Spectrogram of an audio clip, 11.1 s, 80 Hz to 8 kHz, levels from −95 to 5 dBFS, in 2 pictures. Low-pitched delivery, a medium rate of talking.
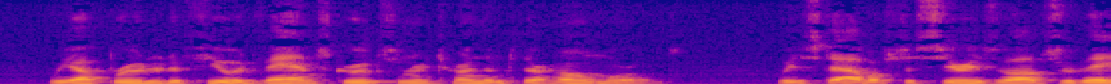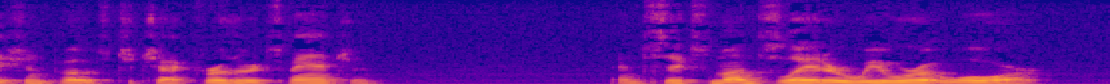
Yes: low, 110 Hz; average, 165 wpm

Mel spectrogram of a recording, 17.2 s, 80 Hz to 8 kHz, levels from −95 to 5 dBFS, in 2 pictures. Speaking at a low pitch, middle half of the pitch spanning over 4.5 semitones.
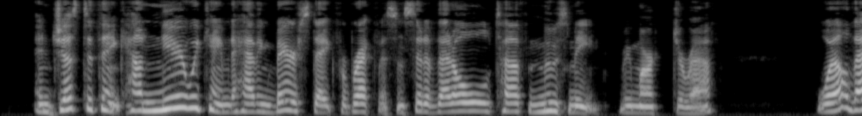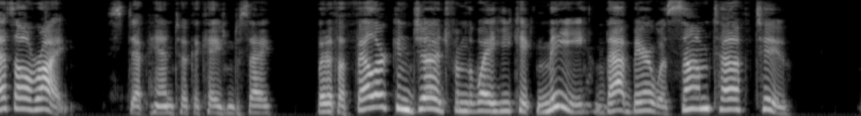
No: high, 215 Hz; average, 5.1 semitones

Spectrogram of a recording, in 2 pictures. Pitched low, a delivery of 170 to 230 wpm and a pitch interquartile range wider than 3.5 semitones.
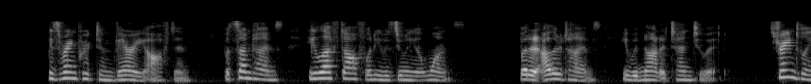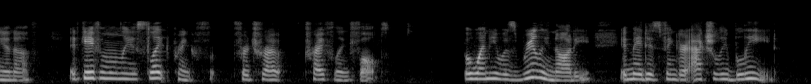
No: high, 230 Hz; average, 190 wpm; average, 4.1 semitones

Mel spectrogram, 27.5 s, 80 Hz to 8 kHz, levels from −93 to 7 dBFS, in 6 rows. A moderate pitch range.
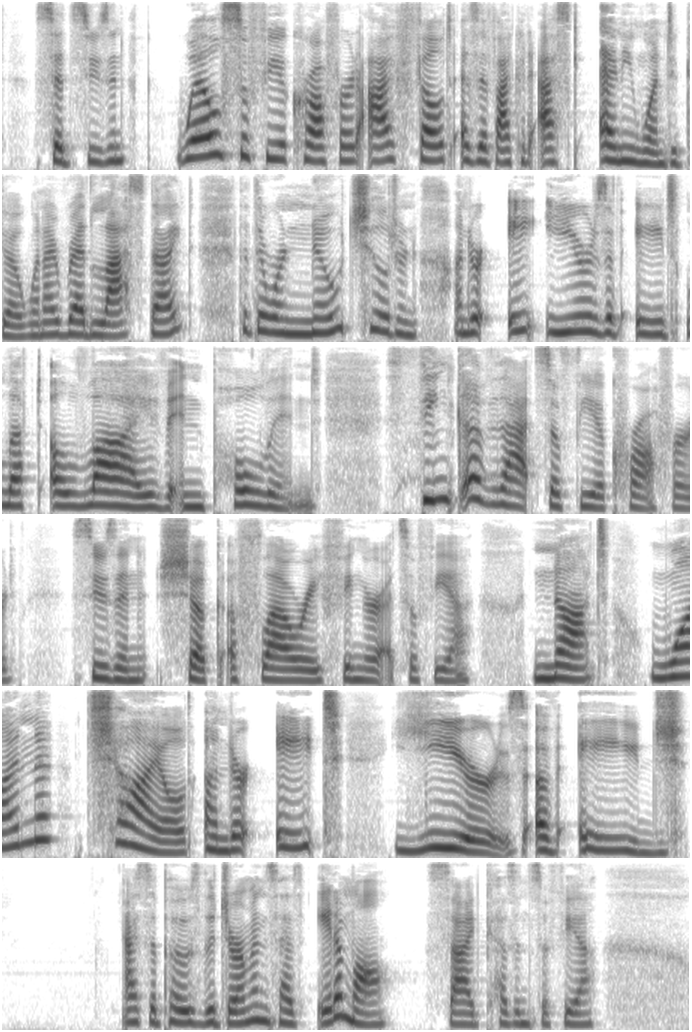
Yes: average, 3.7 semitones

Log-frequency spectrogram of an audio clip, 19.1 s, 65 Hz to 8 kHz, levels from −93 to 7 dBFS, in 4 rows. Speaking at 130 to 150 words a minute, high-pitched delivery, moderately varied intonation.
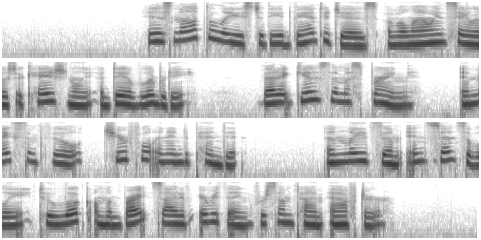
Yes: average, 140 wpm; high, 235 Hz; average, 3.8 semitones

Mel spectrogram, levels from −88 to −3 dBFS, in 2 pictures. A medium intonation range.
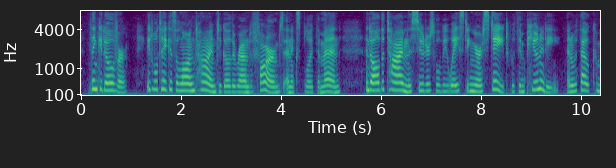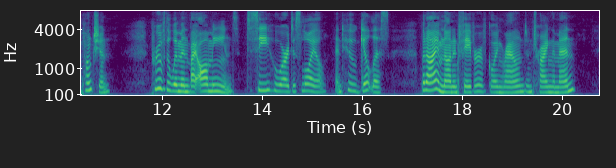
Yes: average, 4.5 semitones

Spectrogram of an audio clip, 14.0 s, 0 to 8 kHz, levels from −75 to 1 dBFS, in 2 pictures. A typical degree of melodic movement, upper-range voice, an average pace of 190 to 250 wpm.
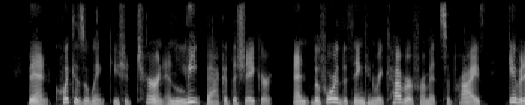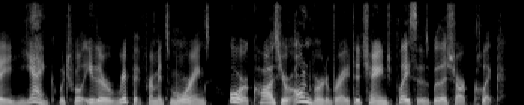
Yes: average, 4.3 semitones; high, 195 Hz; average, 200 wpm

